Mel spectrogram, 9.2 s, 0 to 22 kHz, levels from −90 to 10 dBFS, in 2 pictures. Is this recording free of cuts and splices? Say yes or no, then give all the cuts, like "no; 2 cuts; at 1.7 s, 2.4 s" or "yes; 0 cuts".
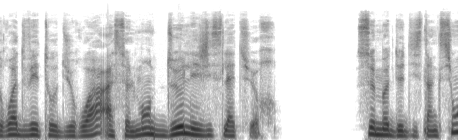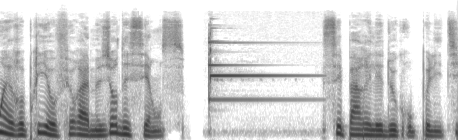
yes; 0 cuts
